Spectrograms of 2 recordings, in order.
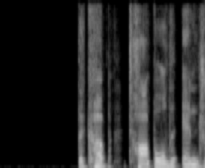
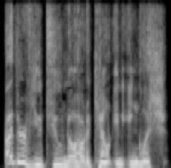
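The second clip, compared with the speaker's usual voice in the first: raised, sharp demand; irritated customer; 9 semitones higher, 6 dB louder than usual. A narrator's reading. Phoenician snaps at the store clerks, irritated. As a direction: snap at the clerks. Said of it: "said the Phoenician".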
